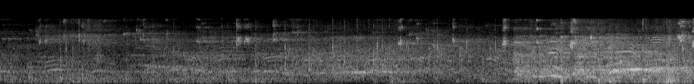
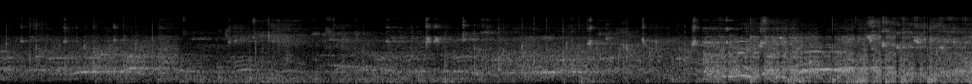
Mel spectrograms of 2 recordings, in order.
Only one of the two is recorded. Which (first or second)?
first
